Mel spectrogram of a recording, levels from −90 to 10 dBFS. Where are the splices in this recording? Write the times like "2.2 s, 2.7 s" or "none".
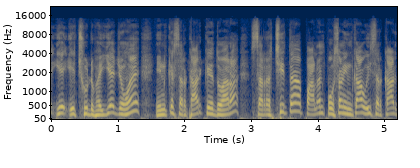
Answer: none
